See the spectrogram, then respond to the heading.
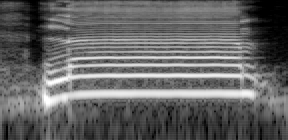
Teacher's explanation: زبان کی نوک اوپر کے دانتوں کی جڑ سے لگا کر پڑھیں گے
